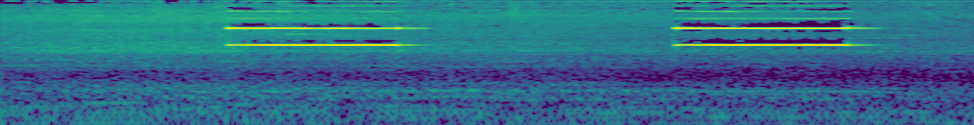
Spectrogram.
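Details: Two long shrill alarm beeps about three seconds apart from a CP Plus DVR's buzzer, heard while showing how to switch off the beeping in KVMS Pro.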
